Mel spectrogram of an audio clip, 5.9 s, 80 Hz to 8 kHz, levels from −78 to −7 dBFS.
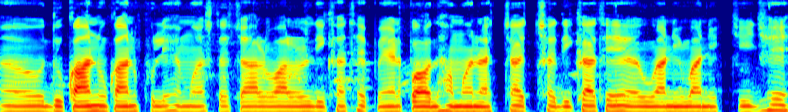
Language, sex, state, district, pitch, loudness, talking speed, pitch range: Chhattisgarhi, male, Chhattisgarh, Sarguja, 125 Hz, -19 LUFS, 190 wpm, 125-130 Hz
